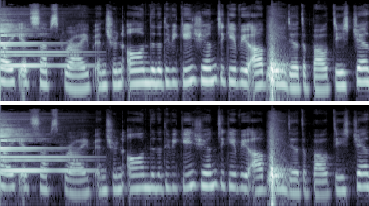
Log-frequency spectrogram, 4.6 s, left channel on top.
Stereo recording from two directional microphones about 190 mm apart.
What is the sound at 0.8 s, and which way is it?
Speech, 35° left (ahead or behind).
